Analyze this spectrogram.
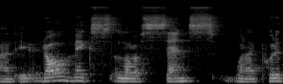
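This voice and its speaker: Speaking with a non-native accent, a man uses a fairly high pitch and fairly even intonation. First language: not English. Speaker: astrology video creator. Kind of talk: casual monologue to camera. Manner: halting, many fillers and restarts.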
